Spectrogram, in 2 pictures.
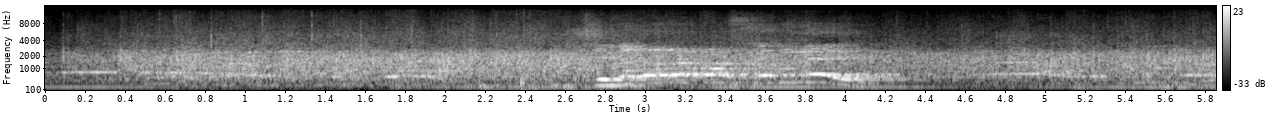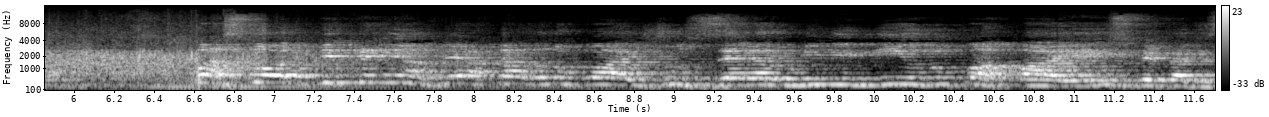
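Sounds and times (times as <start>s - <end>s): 
church congregation applauding at a service: 0.0s - 8.4s
speech: 2.8s - 4.3s, 6.6s - 11.6s.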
